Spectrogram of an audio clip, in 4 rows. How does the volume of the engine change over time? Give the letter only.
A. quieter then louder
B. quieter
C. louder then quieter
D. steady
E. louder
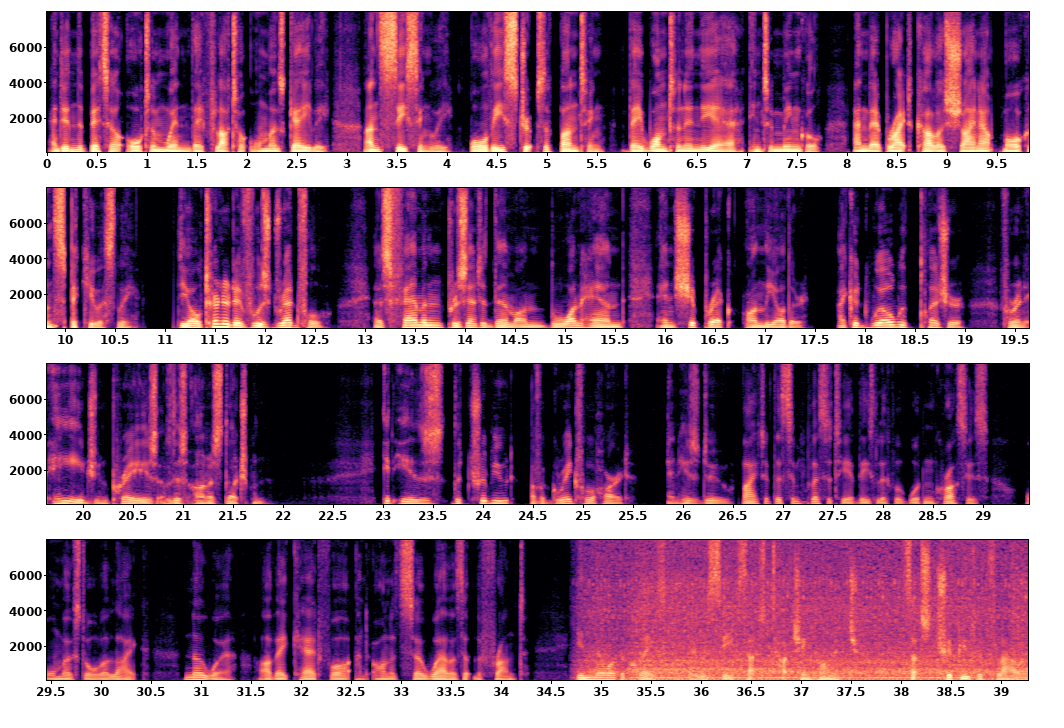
D.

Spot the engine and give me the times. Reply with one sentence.
The engine can be heard from 34.7 to 39.2 s.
